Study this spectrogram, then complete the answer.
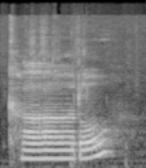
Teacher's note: in cuddle, we have the schwa vowel. So it sounds like cuddle.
